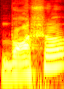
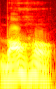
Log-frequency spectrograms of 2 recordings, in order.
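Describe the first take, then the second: First: The word ends with an 'sh' sound. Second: The word ends with an 'h' sound.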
